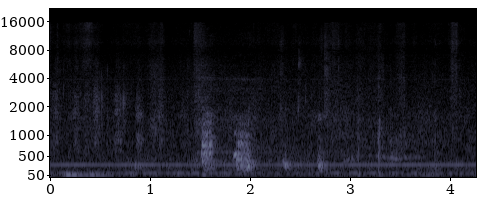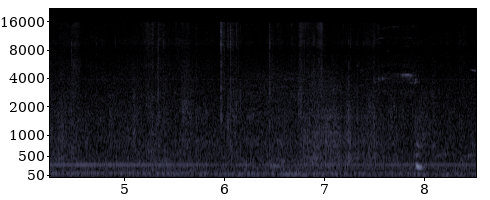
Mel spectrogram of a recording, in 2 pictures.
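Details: Young Akita pups, born 16 November in Hungary and sired by Kotono Go, give a few brief whiny whimpers and soft squeaks near the start, then mostly quiet room noise with a steady low hum and a last faint squeak.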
